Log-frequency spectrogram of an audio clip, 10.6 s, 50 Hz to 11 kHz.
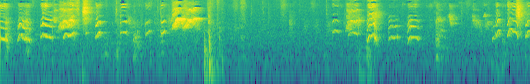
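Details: Litter of puppies at 40 days old, escaping, whining in bursts of shrill, wavering yelps, rapid overlapping cries, a brief quiet stretch midway, then the whimpering resumes.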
